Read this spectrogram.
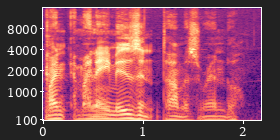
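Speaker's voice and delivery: mock dying man voice. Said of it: "This is a deathbed voice".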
